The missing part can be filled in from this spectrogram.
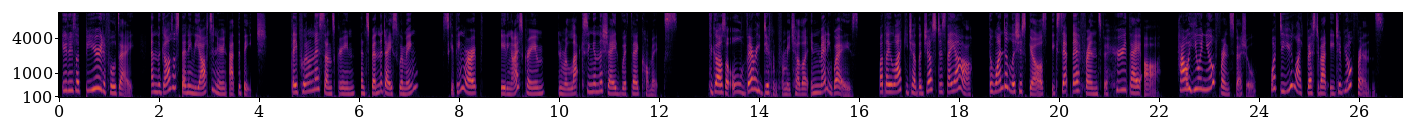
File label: Girls Narrator Test Read; Wonderlicious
